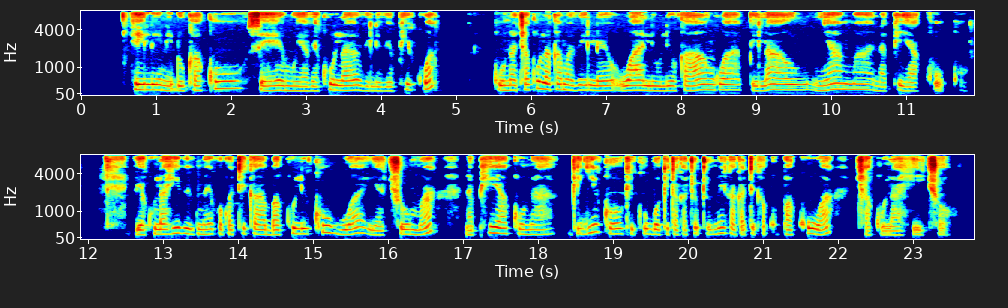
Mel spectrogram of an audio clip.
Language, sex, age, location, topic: Swahili, female, 25-35, Nairobi, finance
